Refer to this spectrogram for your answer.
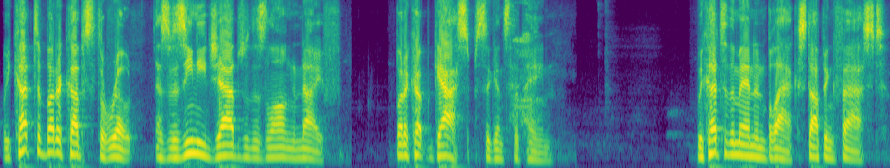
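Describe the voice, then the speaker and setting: A man's voice: medium pitch, lively intonation, moderate pace, fairly bright tone, dry recording, studio quality. A man working as narrator, reading out scripted stage directions for a screenplay table read.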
